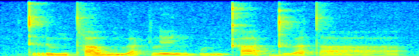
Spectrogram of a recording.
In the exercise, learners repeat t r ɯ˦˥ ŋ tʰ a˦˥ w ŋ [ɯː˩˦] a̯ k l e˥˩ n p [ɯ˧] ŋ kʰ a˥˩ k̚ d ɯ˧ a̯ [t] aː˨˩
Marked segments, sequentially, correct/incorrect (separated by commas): incorrect, incorrect, correct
